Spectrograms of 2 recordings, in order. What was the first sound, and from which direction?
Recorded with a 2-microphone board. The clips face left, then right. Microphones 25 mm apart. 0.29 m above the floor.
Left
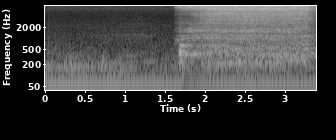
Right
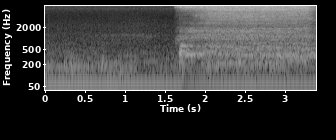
A running tap, 75° left (ahead or behind).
